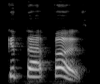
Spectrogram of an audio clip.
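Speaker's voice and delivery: loud, high call to grab; excited command. Acted. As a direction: urge them on, high and loud. Acted fight over fuzz.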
